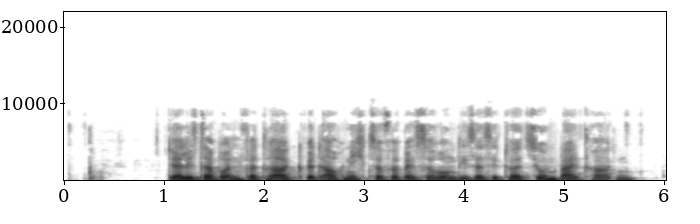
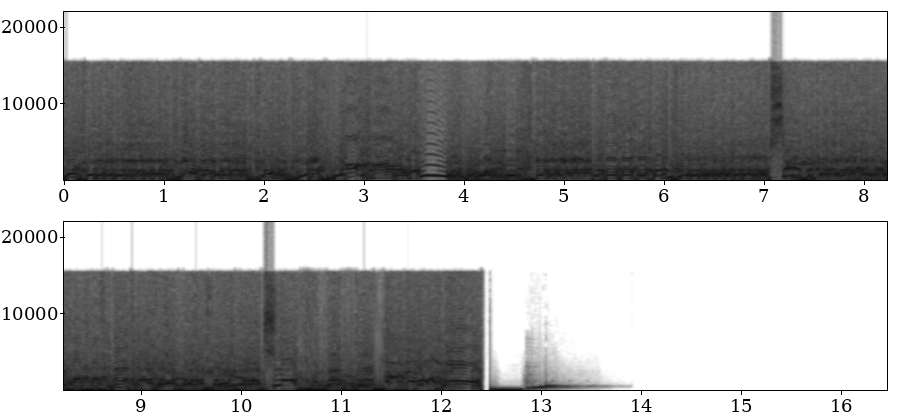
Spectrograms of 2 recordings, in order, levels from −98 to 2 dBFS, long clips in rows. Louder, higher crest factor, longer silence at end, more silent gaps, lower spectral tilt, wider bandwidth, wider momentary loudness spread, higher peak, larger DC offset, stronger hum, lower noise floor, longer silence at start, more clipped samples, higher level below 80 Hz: second, -18 LUFS vs -3 LUFS; first, 16 dB vs 6 dB; second, 0.3 s vs 3.15 s; neither; first, -7 dB/octave vs -3 dB/octave; second, 9.4 kHz vs 16.5 kHz; first, 10 LU vs 2 LU; about the same, -2 dBFS vs 0 dBFS; second, under 0.1% vs 2%; neither; first, -77 dBFS vs -48 dBFS; first, 0.25 s vs 0 s; neither; second, -66 dBFS vs -20 dBFS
